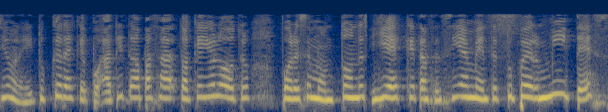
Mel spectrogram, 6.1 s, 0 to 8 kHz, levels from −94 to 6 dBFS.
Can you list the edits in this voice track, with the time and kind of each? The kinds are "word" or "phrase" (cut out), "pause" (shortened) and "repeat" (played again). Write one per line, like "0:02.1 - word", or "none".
0:01.8 - word
0:03.7 - word

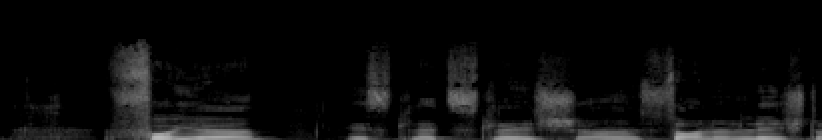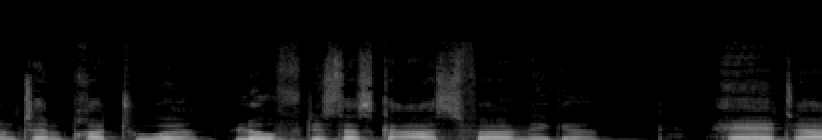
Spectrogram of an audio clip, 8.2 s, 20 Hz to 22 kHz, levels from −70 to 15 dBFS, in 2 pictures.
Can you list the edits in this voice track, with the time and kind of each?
0:05.2 - pause

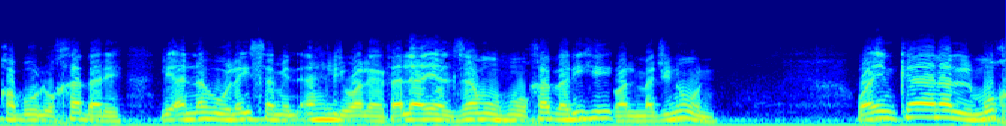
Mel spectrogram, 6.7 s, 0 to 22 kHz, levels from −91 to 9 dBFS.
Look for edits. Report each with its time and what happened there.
0:02.3 - word
0:02.6 - word
0:03.5 - word
0:04.1 - word

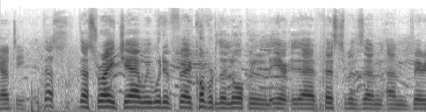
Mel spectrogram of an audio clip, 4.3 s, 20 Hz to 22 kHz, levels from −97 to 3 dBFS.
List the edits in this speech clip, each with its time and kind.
0:02.1 - word

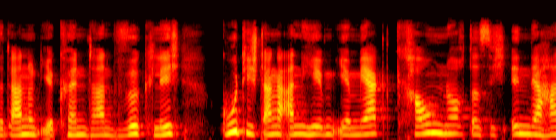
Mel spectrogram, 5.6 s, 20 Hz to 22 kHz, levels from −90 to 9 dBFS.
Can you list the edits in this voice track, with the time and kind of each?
none

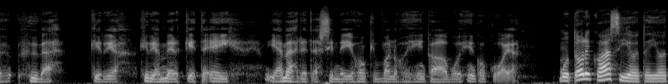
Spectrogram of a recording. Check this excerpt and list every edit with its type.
0:01.3 - pause

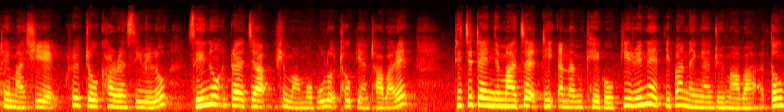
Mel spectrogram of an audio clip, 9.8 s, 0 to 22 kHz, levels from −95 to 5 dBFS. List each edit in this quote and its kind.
0:03.4 - word
0:05.2 - pause

